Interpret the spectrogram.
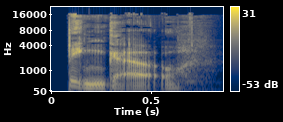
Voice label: kill, female; video games; npc; source engine; episodic; episode 1

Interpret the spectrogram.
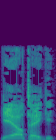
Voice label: take submachine gun, survivor voice; source engine; left 4 dead 2

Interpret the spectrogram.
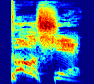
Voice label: swear, player survivor voice biker

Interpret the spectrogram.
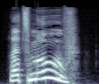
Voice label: revive friend, survivor voice teen girl

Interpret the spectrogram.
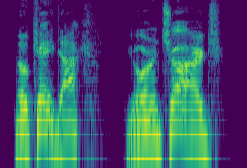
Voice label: squad train, male; Source Engine; video game; npc

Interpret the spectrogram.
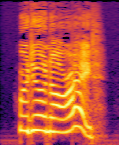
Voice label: hurrah, teen girl, survivor voice; source engine; left 4 dead 2

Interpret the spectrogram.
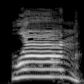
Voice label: emphatic run, survivor voice

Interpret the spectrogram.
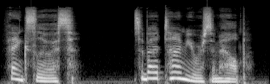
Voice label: thanks, teen girl; source engine; left 4 dead 2; survivor

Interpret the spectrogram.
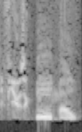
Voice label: defusing bomb now, bot; Source Engine; cstrike

